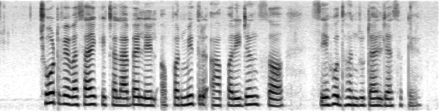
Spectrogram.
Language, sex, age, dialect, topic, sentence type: Maithili, female, 25-30, Eastern / Thethi, banking, statement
